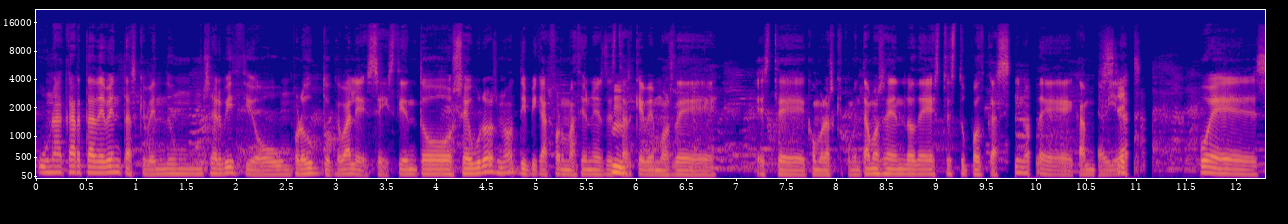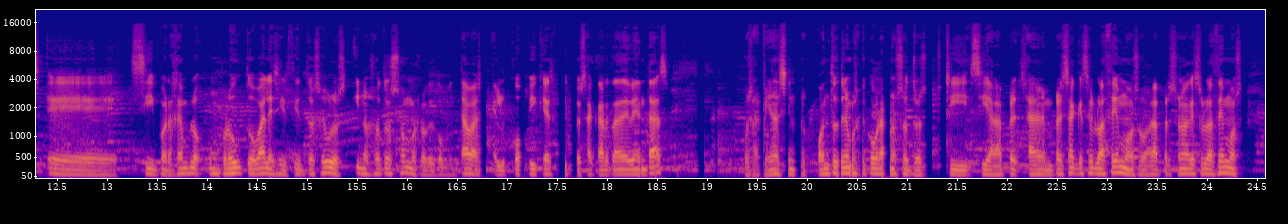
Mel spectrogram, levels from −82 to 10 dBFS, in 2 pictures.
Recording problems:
background chatter; noticeable; throughout; 2 voices, 15 dB below the speech
choppy; very; from 9.5 to 11 s and from 17 to 21 s; 21% of the speech affected

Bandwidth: 15.5 kHz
